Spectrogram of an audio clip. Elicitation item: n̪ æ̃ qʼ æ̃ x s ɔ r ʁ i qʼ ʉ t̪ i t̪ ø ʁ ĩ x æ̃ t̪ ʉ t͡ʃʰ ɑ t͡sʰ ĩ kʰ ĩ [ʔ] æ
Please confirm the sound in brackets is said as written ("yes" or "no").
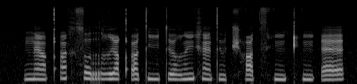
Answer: yes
